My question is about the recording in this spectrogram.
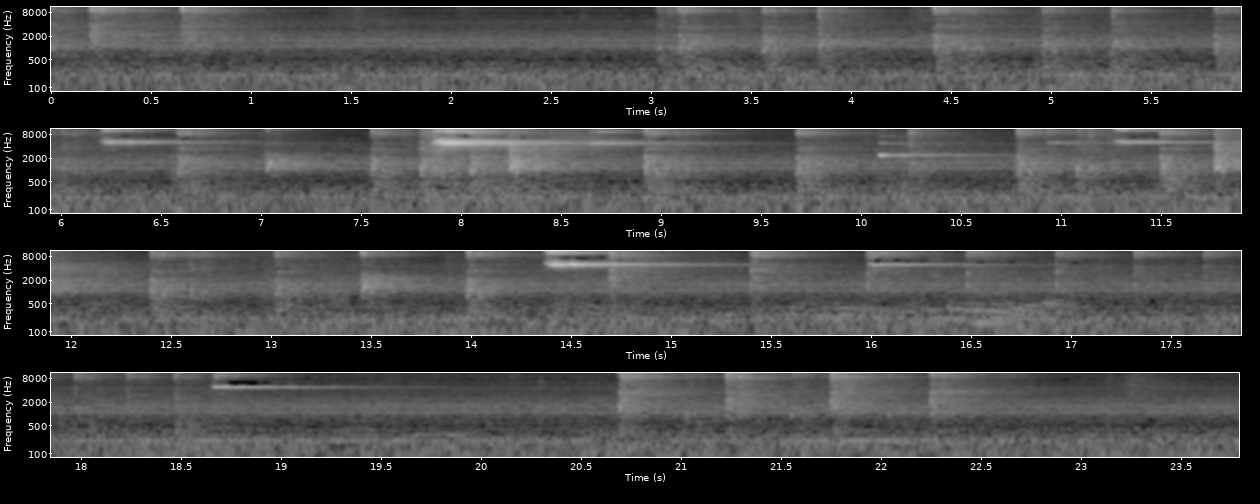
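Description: A table tennis ball clicks back and forth between rackets and the table in quick rallies, many of the table bounces ringing briefly. Two hits are much louder than the rest, about a third and two thirds of the way through. After a short pause near the end, a few more clicks follow.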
